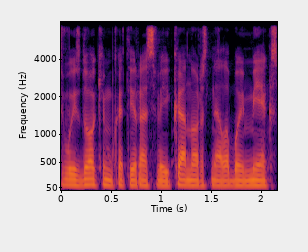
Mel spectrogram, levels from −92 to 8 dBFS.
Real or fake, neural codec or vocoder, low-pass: real; none; 7.2 kHz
